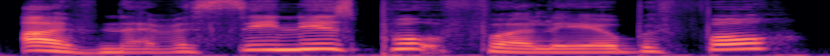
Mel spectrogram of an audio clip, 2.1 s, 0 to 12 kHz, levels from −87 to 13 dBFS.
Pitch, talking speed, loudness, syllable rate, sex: 225 Hz, 175 wpm, -19 LUFS, 6.5 syllables/s, female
